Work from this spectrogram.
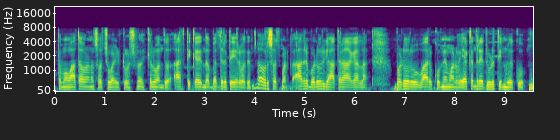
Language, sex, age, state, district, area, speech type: Kannada, male, 30-45, Karnataka, Koppal, rural, spontaneous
